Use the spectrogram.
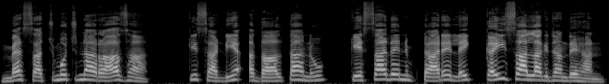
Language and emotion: Punjabi, angry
